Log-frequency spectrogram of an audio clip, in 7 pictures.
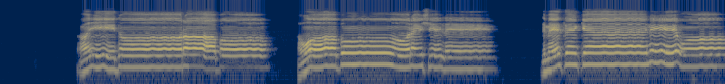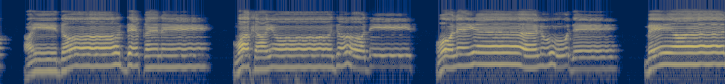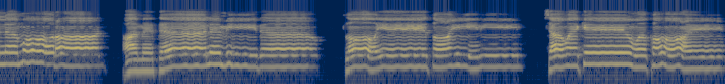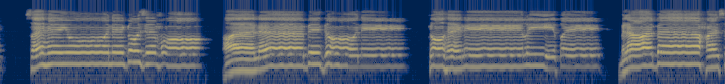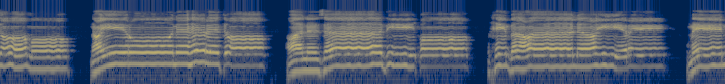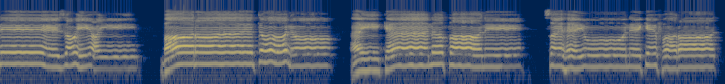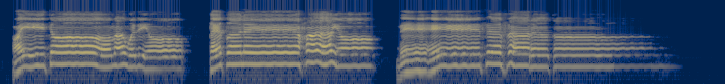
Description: Palm Sunday Hymns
